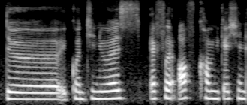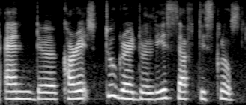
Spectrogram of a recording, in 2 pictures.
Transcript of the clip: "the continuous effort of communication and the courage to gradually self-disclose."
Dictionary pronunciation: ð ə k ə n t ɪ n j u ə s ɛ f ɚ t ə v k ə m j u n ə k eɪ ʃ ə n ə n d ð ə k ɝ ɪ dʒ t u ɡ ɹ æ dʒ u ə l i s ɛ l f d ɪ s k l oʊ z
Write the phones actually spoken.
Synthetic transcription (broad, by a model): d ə k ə n t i n j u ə s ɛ f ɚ t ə f k ə m j u n ə k eɪ ʃ ə n ə n d ə k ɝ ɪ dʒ t u ɡ ɹ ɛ dʒ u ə l i s ɛ l f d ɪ s k l oʊ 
